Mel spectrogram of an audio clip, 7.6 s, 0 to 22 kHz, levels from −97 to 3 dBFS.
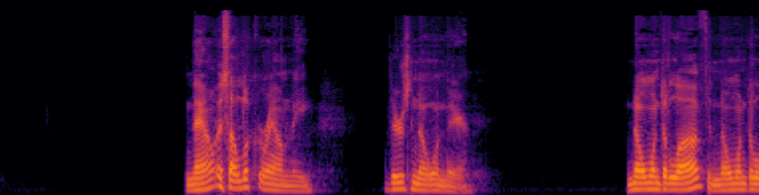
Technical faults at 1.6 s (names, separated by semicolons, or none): call audio freeze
